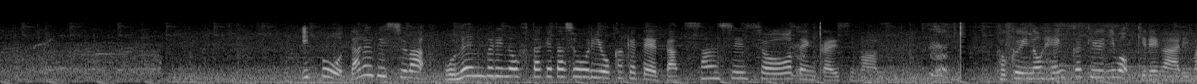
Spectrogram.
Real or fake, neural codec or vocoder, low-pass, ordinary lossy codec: real; none; 7.2 kHz; Opus, 64 kbps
